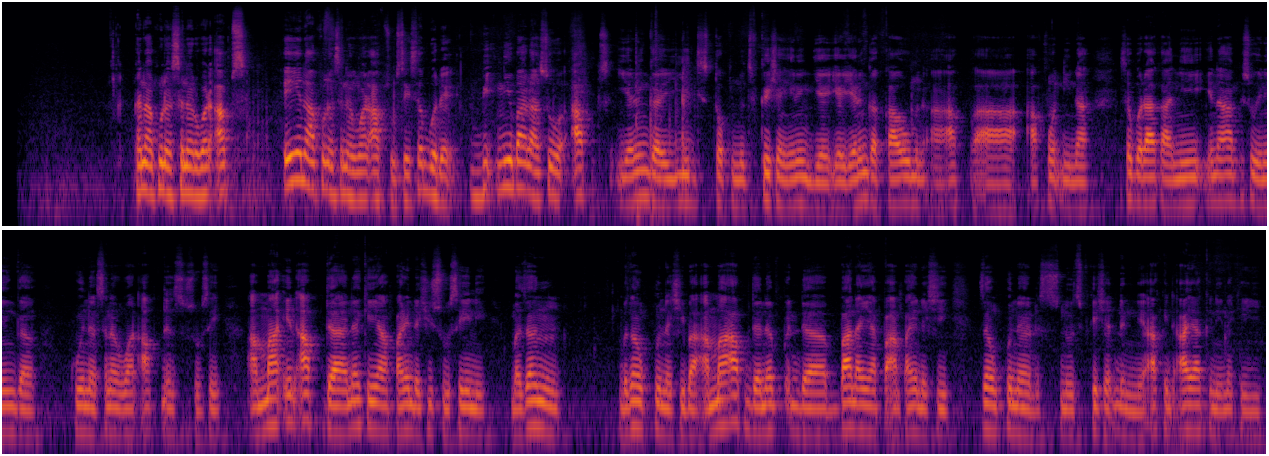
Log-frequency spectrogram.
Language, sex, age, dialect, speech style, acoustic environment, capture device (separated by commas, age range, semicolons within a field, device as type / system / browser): Hausa, male, 25-34, Nigeria - Ibadan, focused, nature, mobile / Linux / Chrome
